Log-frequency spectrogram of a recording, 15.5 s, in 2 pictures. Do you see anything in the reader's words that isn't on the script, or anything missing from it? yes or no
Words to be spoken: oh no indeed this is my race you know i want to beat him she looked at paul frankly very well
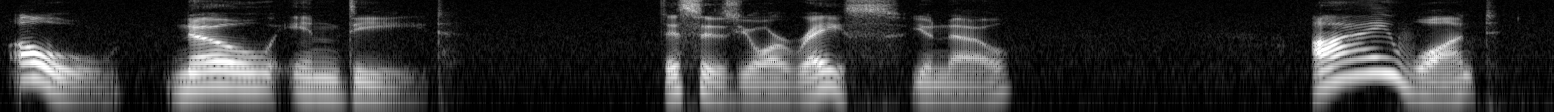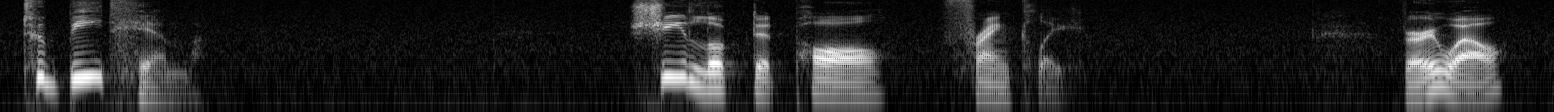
yes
